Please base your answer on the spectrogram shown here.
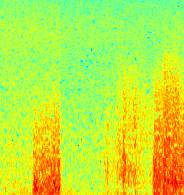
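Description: Heavy monsoon rain roars steadily in Umarpada while thunder rumbles in two loud, booming bursts, with a softer rumble between them.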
